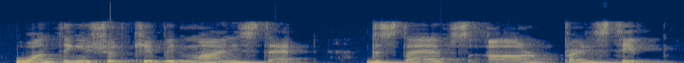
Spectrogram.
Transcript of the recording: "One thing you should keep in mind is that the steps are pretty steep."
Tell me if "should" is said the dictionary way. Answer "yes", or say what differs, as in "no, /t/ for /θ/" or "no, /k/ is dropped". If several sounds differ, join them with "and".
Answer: yes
